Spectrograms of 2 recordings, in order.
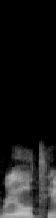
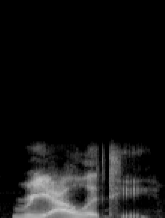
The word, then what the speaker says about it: reality: So instead of realty, we would say reality.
